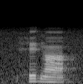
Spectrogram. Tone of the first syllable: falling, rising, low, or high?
high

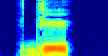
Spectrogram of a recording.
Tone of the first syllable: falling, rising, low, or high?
low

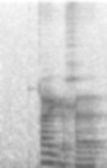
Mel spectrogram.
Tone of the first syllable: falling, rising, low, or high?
falling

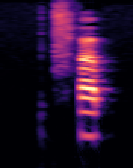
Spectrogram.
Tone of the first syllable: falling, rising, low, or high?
high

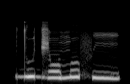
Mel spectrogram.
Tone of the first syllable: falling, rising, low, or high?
high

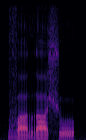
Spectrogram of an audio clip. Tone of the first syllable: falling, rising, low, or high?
low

